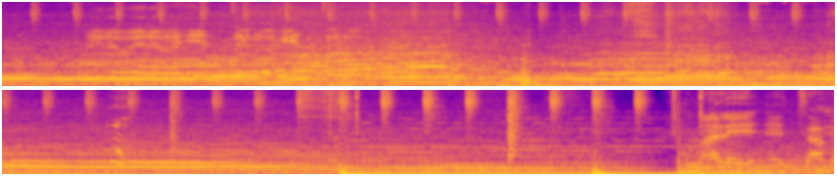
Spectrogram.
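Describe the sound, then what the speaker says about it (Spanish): A Lamborghini SVJ engine roars continuously while driving, a loud sustained drone with shifting revs, and people talk over it inside the car. "aquí se escucha muchísimo el coche"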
